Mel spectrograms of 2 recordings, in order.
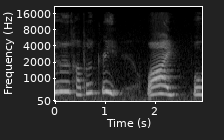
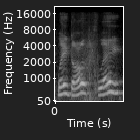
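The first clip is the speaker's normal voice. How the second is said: normal talking voice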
